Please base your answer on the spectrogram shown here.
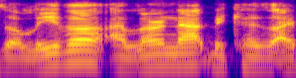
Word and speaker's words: Oliva: an Oliva cigar um a lot of people pronounce these Olivia but the correct way to say it is Oliva I learned that because I pronounced it Olivia one time in a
